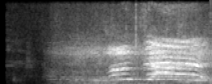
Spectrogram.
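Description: Children's voices calling out, rising from near silence about half a second in and loudest near the end.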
